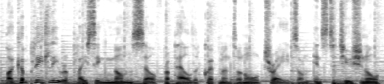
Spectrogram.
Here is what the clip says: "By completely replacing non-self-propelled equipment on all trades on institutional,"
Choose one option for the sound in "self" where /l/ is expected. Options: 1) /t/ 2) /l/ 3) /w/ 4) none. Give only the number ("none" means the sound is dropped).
2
